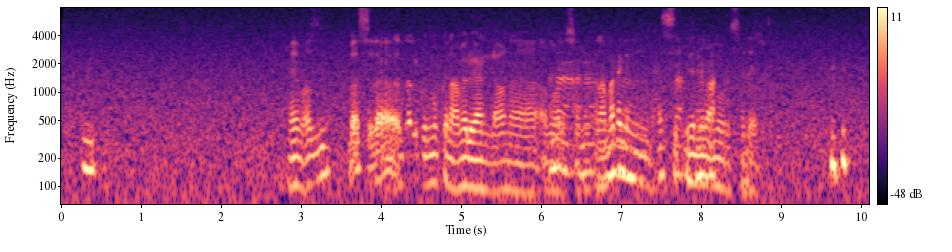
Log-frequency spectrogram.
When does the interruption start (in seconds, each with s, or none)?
6.1 s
